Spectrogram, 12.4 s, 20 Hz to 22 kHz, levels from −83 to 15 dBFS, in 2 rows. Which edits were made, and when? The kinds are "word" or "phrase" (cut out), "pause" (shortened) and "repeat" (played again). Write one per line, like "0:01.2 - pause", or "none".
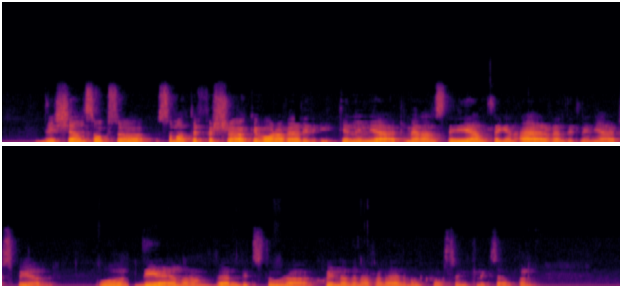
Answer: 0:07.4 - word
